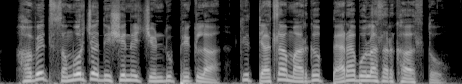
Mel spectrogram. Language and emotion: Marathi, neutral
